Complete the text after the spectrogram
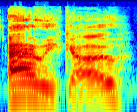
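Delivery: loud, high cheer of success; triumphant. Real, not acted. Player finally cracking a password lock, triumphant.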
